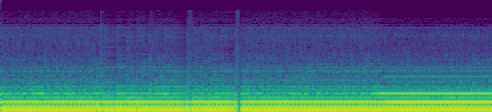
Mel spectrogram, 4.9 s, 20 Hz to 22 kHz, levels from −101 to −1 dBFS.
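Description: In this music clip, packets were lost or arrived late again and again between 0.93 and 2.41 s, causing repeated packet loss (robotic sound). Around fifteen holes, the longest about 98 ms, were patched by stretching the preceding sound, covering nearly half that stretch and leaving the music choppy.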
